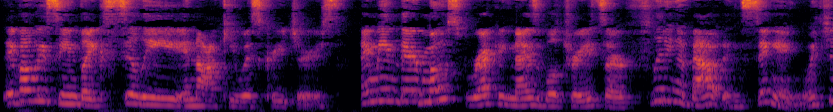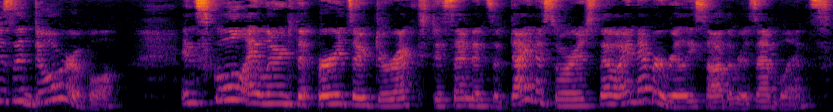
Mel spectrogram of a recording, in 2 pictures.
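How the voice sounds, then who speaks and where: A woman's voice: medium pitch, sing-song, fairly quick. Echoey, distant woman reading a story dramatically. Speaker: bookseller storyteller reading aloud. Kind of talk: animated bedtime story reading of a humorous book. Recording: roomy, echoey, distant from the mic.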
